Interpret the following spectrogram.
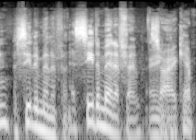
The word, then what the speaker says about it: acetaminophen: They said we are aware of the White House's statements regarding asame as acaminophene. Acetaminophen acetaminophen. Sorry, I can't pronounce that.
